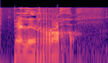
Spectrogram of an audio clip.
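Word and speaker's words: pelirrojo: just do this okay so the word is Billy wrong I don't think you need to roll your R's that much but I do that's how I do it believe oh okay it's got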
